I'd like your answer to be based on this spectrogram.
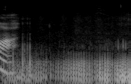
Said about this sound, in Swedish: Det känner man ju igen. Vad tror du att det betyder? Men att den mår bra. Ja, den gottar sig. Är det inte det? Ja, det är så den spinner. Ja, då myser den, och det gör den ju ofta när den är liten och får mat av sin mamma. Och diar, då spinner det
